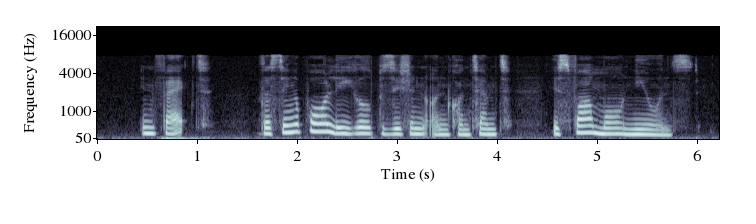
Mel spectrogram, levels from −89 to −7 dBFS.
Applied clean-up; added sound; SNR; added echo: none; none; none; none.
